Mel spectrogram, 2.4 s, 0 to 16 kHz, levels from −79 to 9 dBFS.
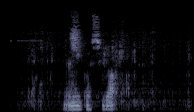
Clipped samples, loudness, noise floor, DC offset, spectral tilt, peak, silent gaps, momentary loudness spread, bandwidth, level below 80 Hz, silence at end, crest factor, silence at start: under 0.1%; -32 LUFS; -60 dBFS; under 0.1%; -4.5 dB/octave; -14 dBFS; none; 22 LU; 11.5 kHz; -62 dBFS; 0.05 s; 22 dB; 0.35 s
